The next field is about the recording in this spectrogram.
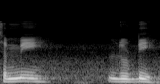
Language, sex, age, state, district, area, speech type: Punjabi, male, 45-60, Punjab, Mansa, rural, spontaneous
